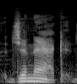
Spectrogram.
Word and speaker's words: Janack: It's pronounced Janack. J-A-N-A-C-K.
